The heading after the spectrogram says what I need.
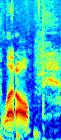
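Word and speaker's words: Liddil: his name is dick little so that's so unfortunate it's really unfortunate uh that is spelled d-i-c-k l-i-d-d-i-l so it's not spelled as little but his name is dick little um they continued just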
